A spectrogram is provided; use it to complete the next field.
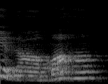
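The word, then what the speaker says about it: रामः: और विसर्ग का उच्चारण हा की तरह होता है। जैसे राम शब्द है, मां में हम विसर्ग लगा देंगे तो उसे हम बोलेंगे रामाह।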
